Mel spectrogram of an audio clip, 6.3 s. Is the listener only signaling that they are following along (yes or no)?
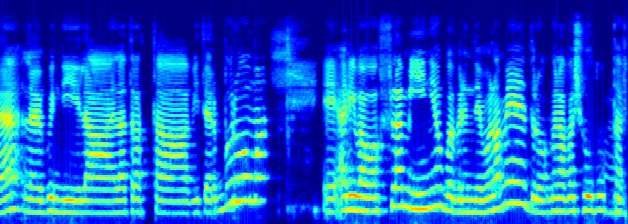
yes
